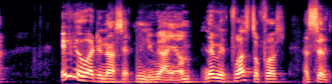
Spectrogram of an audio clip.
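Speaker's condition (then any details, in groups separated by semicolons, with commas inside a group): Cerebral palsy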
